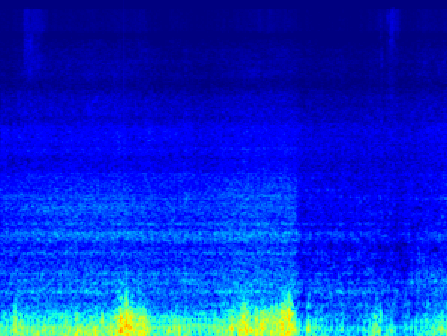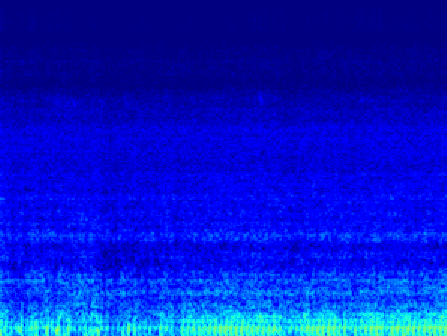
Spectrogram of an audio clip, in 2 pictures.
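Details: Low rumbling vehicle or engine noise, louder in the first four seconds then a steady quieter hum; no animal voice heard.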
